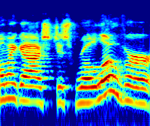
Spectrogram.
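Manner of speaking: ordinary talk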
